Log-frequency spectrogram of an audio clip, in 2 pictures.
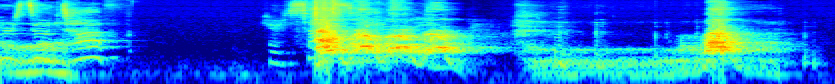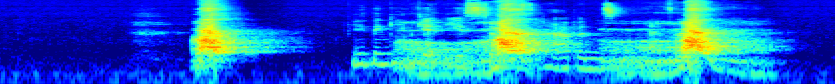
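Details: A West Highland white terrier indoors barking at a new mail slot: sharp loud barks in clusters, several close together then pauses, with whiny vocal sounds and human voices between them.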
